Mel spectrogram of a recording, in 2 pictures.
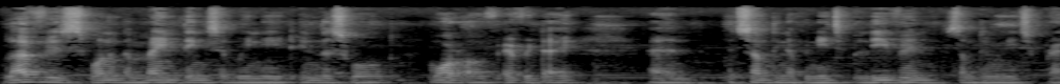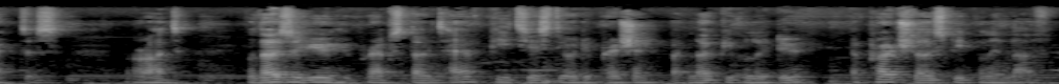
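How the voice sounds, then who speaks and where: A man's voice: lowish voice, flat delivery, brisk, vocal fry, echoey room, music in the background, poor audio. A man giving a casual devotional talk, conversational and earnest, posing rhetorical questions to his listeners.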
